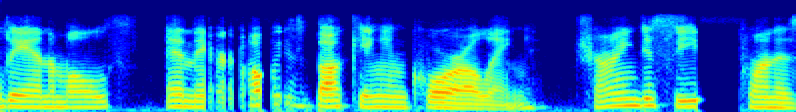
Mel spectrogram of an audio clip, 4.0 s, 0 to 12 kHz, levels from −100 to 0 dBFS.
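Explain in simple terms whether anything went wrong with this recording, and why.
Yes, two things went wrong. Throughout, the AMR wideband (HD Voice) codec was squeezed to a very low setting, so the speech sounds rough and raspy rather than simply muffled or dull. Lost AMR speech frames cause dips and warbles from 1.01 to 1.49 s and again from 3.47 to 3.73 s, where the sound briefly dips and fades before recovering. A dropout would cut off abruptly, but here the sound fades away instead.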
